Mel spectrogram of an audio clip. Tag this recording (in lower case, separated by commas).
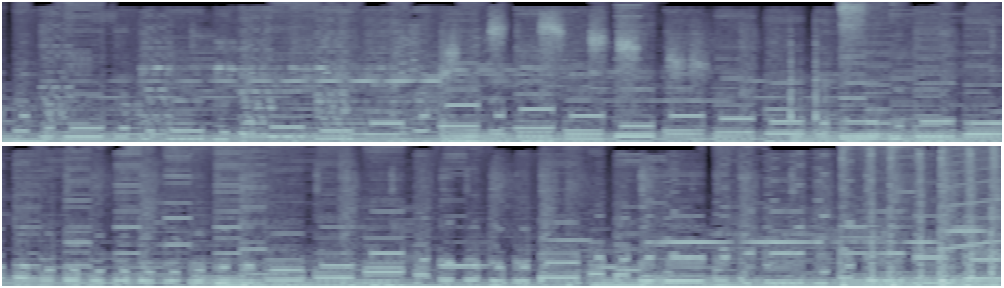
music, funny music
